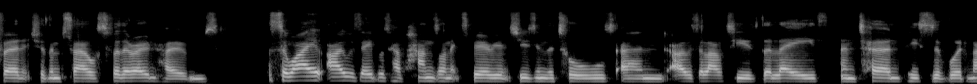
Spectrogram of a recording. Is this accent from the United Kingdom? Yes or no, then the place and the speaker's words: yes; Cambridge, East of England, United Kingdom; also born or lived in Oxfordshire; I grew up in Cambridge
